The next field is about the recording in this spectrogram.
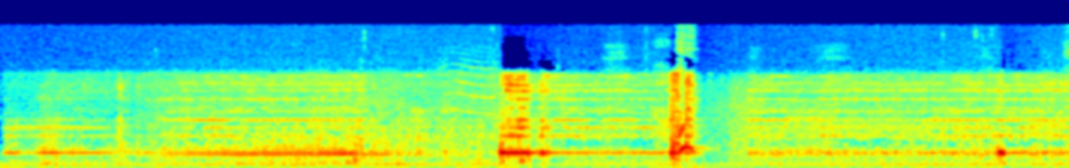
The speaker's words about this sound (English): Start honking your horn. I want to hear if anybody else starts honking with you.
